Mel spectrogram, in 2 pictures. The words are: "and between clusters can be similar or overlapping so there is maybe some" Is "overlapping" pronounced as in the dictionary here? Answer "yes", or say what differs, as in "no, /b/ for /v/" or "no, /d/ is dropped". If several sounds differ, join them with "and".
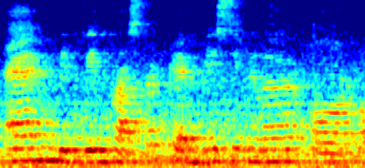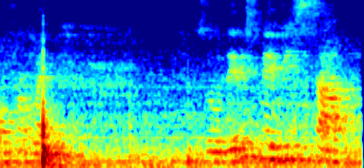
no, /p/ is dropped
